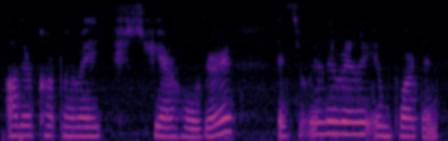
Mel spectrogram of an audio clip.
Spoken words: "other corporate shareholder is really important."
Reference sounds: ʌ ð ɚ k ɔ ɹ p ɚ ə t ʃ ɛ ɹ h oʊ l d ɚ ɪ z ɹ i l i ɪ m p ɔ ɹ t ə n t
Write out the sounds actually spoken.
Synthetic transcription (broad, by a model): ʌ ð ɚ k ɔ ɹ p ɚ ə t ʃ ɛ ɹ h oʊ l d ɚ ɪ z ɹ i l i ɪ m p ɔ ɹ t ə n t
